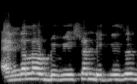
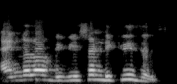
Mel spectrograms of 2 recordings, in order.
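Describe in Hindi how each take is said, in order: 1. यह तेज़ बोला गया है, बिना रुके, सब एक साथ। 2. यह धीरे बोला गया है, इसके बाद एक विराम के साथ। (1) "एक साथ बहुत सारे इंग्लिश बोलोगे तो सुनने में ऐसा लगेगा।" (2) "स्लो बोलू।"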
